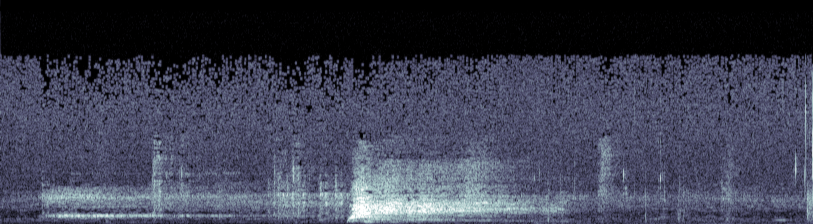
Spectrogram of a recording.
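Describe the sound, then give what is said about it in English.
An eerie insane asylum Halloween sound effect played by Alexa: a sustained droning tone, then a sudden loud burst around the middle, with scattered ticking and faint laughter-like sounds fading toward the end. “Ask Halloween sounds for kids to play random. Insane asylum.”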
